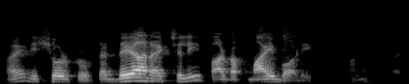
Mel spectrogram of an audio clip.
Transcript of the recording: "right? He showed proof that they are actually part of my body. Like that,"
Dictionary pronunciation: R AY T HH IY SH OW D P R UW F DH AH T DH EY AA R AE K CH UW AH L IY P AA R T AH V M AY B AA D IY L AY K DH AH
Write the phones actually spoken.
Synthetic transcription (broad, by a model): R AY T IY SH OW D P R UW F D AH T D EY AA R AE K CH UW AH L IY P AA R T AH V M AY B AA D IY N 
